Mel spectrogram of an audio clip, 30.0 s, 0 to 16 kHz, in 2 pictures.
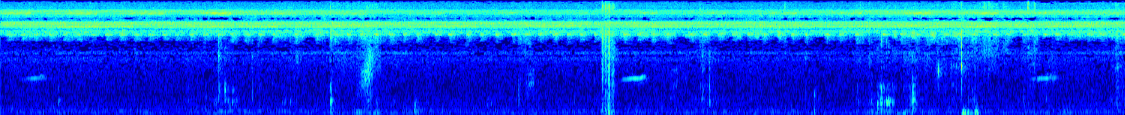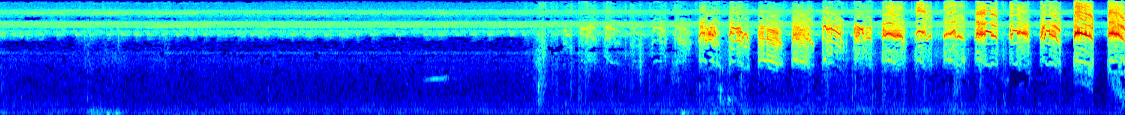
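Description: Steady high chirring of crickets. From about 24 s, a small bird gives loud, rapid, repeated calls, two or three a second, as it is grabbed by hand.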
